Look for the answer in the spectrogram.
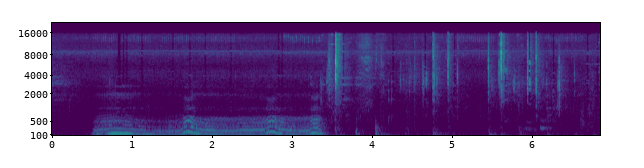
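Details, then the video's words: Indoors, Gracie the dog tries without success to get Pete the cat out of her bed. She gives a drawn-out, low, moaning growl lasting about three seconds that swells roughly once a second, then quiet rustling and small clicks. "Dog tries to reclaim her bed from the cat"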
